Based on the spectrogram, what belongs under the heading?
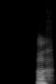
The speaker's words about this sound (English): snoring, I guess. He's snoring.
